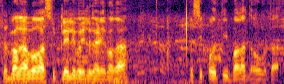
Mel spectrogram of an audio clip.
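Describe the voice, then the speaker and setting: A man's voice: fairly low pitch, fast. A man giving live commentary at an outdoor race, talking to viewers as friends and repeating "look" again and again. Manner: repeats "look" over and over, excited as carts pass. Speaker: vlogger commentating a bullock cart race. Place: outdoors at a rural bullock cart race. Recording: loud outdoor crowd and noise. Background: loud crowd and noise of a race.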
